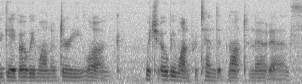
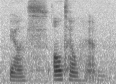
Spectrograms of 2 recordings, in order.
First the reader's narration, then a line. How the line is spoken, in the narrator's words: Obi-Wan said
